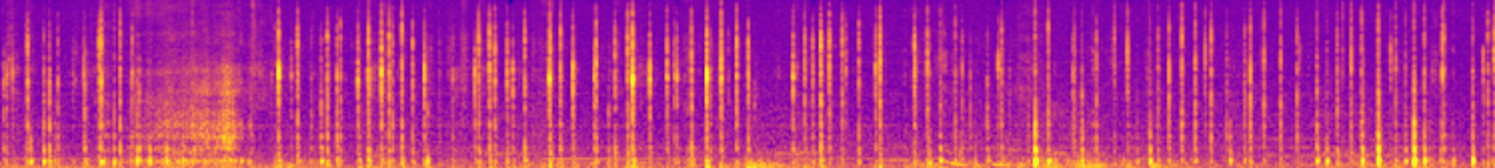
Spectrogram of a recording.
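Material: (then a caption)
Paper. Long nails tap quickly and continuously on the paper dust jacket of a blue hardcover book held upright, making a dense stream of sharp, dry clicks with bright edges. Brief scratching sounds mix in over a soft, low background rumble.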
